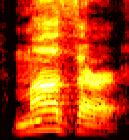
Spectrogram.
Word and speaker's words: mother: نو mother زه به د تلفظ درته کوم mother ما درته ویل چې د ټي ایچ لکه دال په انګلیسي کې تاسو لکه داسې به تلفظ کوئ mother.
